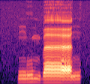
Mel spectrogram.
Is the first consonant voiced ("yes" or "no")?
yes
